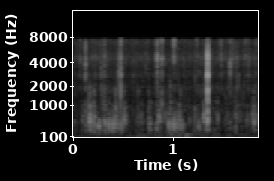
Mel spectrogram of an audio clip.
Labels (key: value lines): label: biophony, stridulation
recorder: SoundTrap 600 or HydroMoth

label: biophony, sea urchins (Echinidae)
recorder: SoundTrap 600 or HydroMoth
